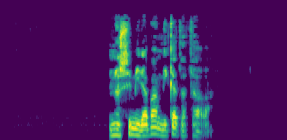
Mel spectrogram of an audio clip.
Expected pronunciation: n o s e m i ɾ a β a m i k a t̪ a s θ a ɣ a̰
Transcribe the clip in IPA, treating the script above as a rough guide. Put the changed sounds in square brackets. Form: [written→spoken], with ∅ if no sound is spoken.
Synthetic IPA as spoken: n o s e m i ɾ a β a m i k a t̪ a [s→∅] θ a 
